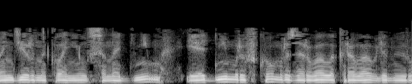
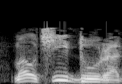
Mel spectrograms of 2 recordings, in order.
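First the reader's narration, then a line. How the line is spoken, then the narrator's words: Menacing growl. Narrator (Russian): грозно рыкнул Ковтун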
